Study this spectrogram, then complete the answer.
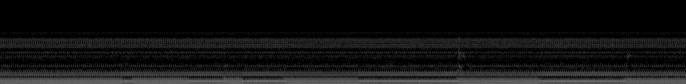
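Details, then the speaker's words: Late-1980s Hiwatt 100R Trinity tube guitar amp with a new guitar lead in: steady low buzzy hum at idle, unchanging, no playing; jack socket possibly not grounded, cause unknown. "almost like the Jack sock it's not grounded out I don't know"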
